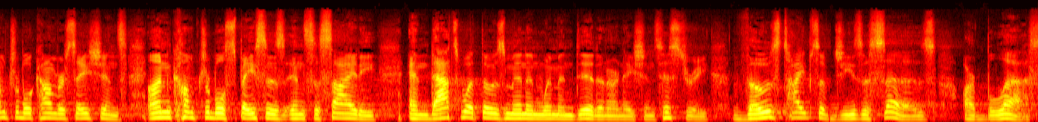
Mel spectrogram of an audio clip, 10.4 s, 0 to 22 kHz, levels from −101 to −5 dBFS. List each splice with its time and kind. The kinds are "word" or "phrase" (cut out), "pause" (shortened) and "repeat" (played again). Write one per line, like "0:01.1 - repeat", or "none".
0:01.5 - word
0:08.3 - word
